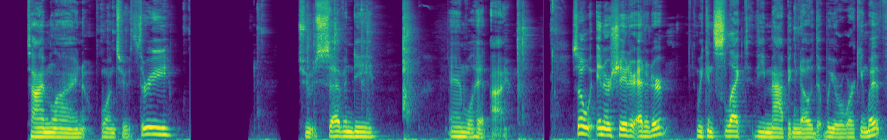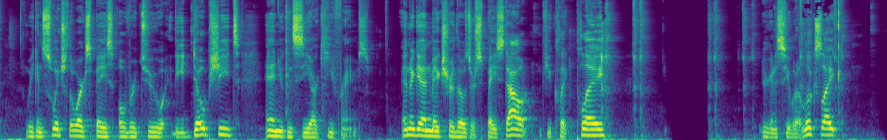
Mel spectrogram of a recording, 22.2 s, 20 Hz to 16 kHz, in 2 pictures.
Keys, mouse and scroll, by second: 1.2 click, 1.5 click, 2.2 click, 3.2-5.5 drag, 6.9 click, 7.2-7.9 scroll down 1, 9.9 click, 11.7-13.5 drag, 14.0-14.5 scroll up 4, 14.8 shift+middle click, 15.3-15.9 scroll up 2, 15.9-17.2 drag, 17.7 click, 18.5 space, 19.0 space, 19.6 drag, 20.3 space, 20.8 drag, 21.5 space, 22.0 click.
